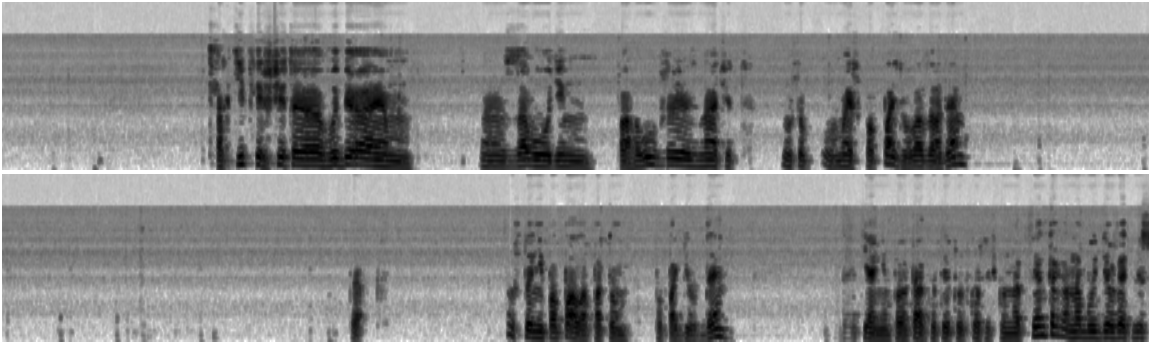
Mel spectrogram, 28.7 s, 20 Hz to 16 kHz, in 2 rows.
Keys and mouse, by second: 1.4-2.7 middle drag, 4.9 shift+click, 5.4 middle click, 6.8-7.9 drag, 8.4 click, 9.4-10.4 drag, 10.9 middle click, 13.0 shift+click, 14.5 shift+click, 15.9 shift+click, 17.2-18.3 drag, 18.8-21.9 middle drag, 23.4 KP_1, 25.9 g.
